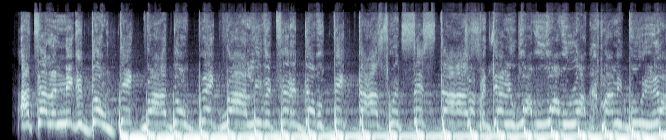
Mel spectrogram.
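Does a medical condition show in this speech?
No.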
